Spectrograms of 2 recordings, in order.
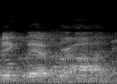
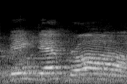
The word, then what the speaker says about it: Big Deborah: And the way they actually pronounce the name of the beer is Big Deborah. Big Deborah.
